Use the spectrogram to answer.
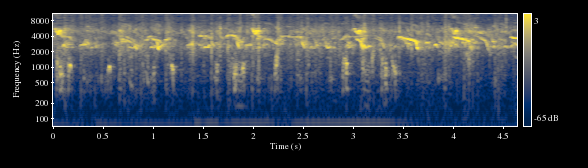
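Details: Chickens raised on a farm produce rapid high chirps and short curved peeps, several callers overlapping in a constant chatter over a low background hum.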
